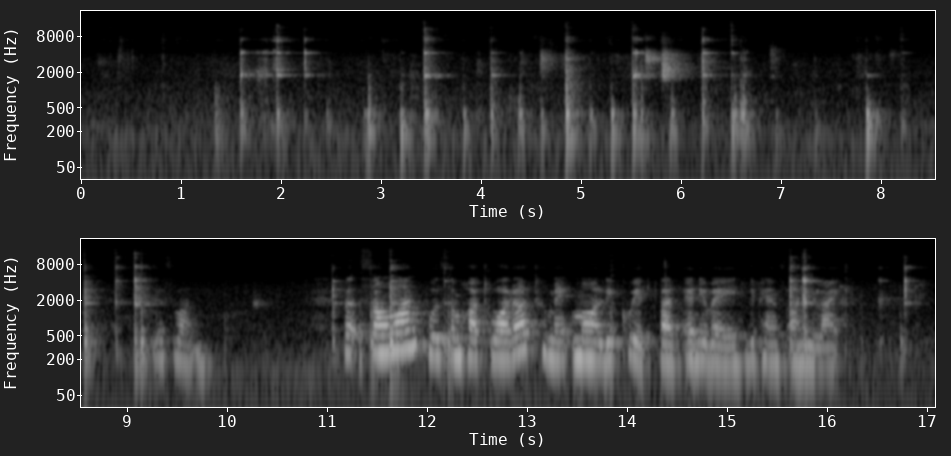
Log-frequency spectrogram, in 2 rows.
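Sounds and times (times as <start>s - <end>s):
metal spoon clinking ceramic bowl: 1.4s - 7.0s, 7.8s - 9.3s, 11.0s - 12.4s, 15.6s - 17.0s.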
